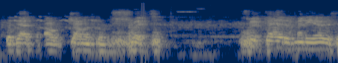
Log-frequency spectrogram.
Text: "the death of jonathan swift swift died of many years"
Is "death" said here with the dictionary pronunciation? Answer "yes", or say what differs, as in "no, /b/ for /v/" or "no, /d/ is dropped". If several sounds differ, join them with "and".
yes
